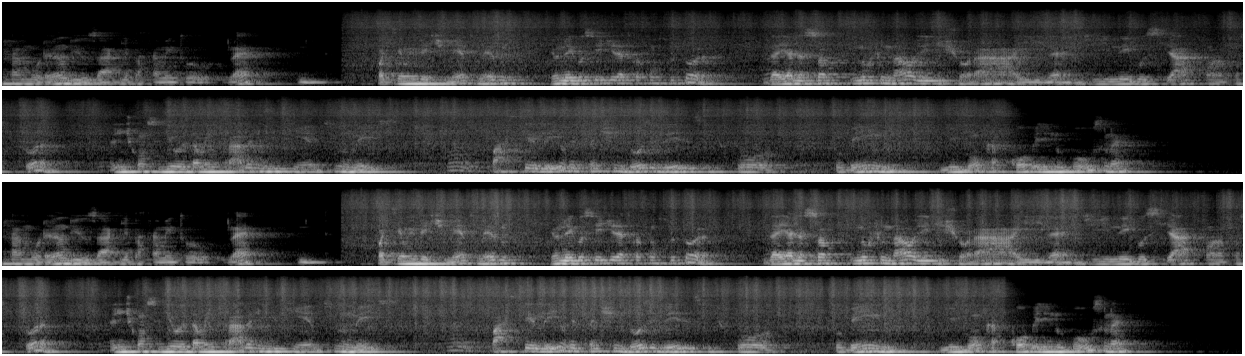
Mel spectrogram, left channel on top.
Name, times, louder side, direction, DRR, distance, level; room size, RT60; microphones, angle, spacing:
voice 1, 0.0-2.6 3.0-3.3 3.8-7.2 7.6-16.4 17.3-20.5 20.7-23.7, right 2 dB, 25° right, 8 dB, 0.3 m, -26 dB
sound 1, 3.4-22.4, right 5 dB, 80° right, 1.3 m, -37 dB
voice 2, 7.6-8.1 13.4-13.6 16.8-17.2, equal, 35° left, -2 dB, 1.8 m, -42 dB
11.5 x 3.9 x 7.7 m, 1.3 s
head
